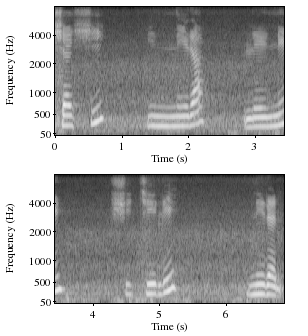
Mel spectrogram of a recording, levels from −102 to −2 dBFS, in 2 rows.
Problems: constant background noise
